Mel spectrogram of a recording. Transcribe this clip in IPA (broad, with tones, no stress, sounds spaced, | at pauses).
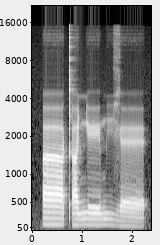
aː˨ kʼ a˨ ɲ eː˨ m i˨ ɣ ɛ˨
